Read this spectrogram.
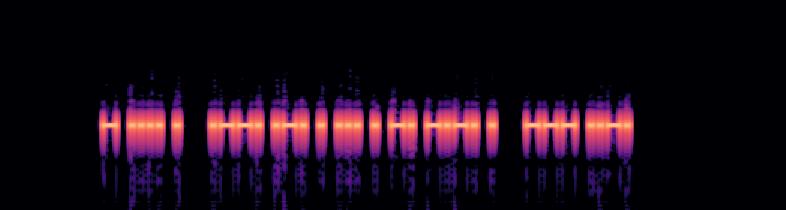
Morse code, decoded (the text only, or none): THE PRESENCE OF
